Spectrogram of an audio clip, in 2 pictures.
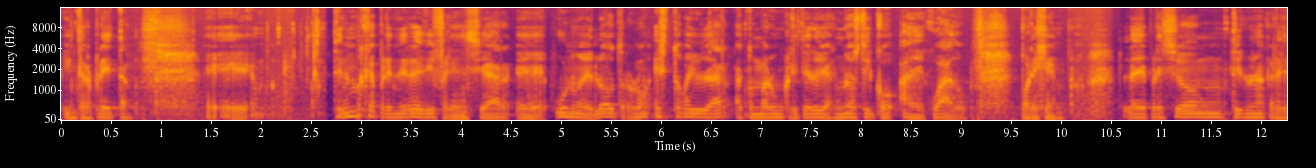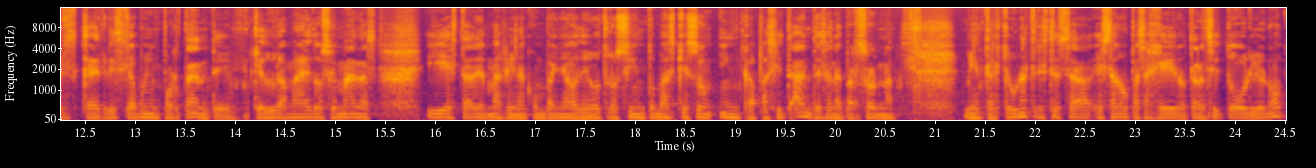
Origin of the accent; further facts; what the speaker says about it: Peru; yo soy de Perú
